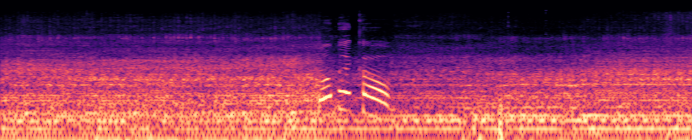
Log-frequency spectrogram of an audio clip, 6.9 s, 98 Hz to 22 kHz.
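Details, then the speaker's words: 2000 Cat 563D ex-USMC vibratory roller, Cat 3116 diesel, 25 original hours, warming after cold start: steady low even idle, no misses or knocks; normal warm-up. "all right we're going to let that dude warm up a couple minutes and we'll drive her in"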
